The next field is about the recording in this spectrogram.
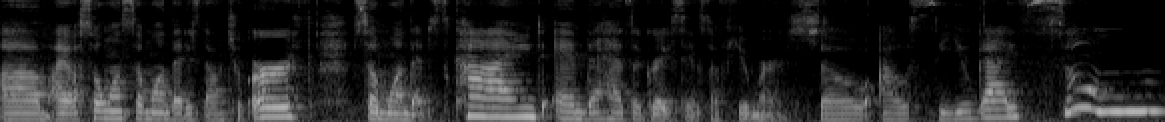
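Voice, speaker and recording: A woman with a Brazilian Portuguese accent, at a fairly slow pace with hardly any pauses. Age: 20s. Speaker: dating show contestant. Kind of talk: prepared self-introduction.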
